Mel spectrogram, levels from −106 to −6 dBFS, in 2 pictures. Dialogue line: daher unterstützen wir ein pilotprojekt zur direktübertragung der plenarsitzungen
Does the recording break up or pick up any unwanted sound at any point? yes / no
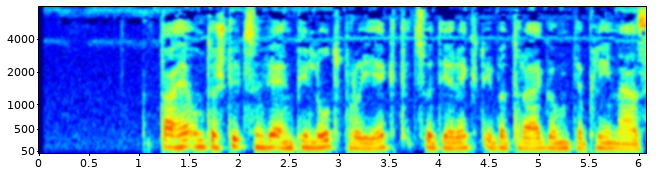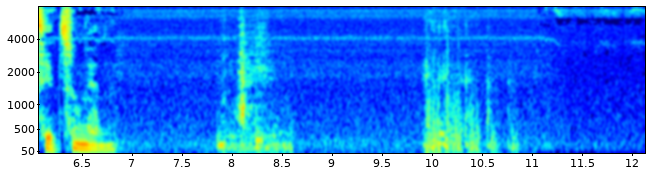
yes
